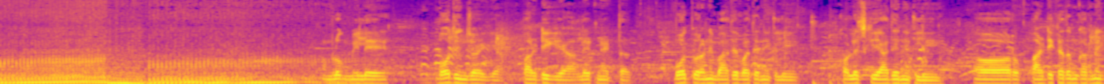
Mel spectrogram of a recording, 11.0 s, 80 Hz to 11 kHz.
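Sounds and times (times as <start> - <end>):
motorcycle engine revving and pulling away toward Pune: 0.0 - 5.1
laughter: 3.0 - 11.0
speech: 3.4 - 11.0.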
